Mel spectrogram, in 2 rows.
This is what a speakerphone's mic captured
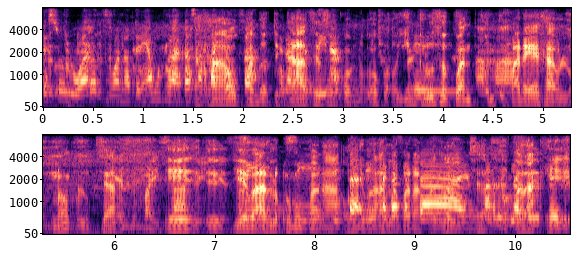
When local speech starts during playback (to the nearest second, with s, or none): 2 s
